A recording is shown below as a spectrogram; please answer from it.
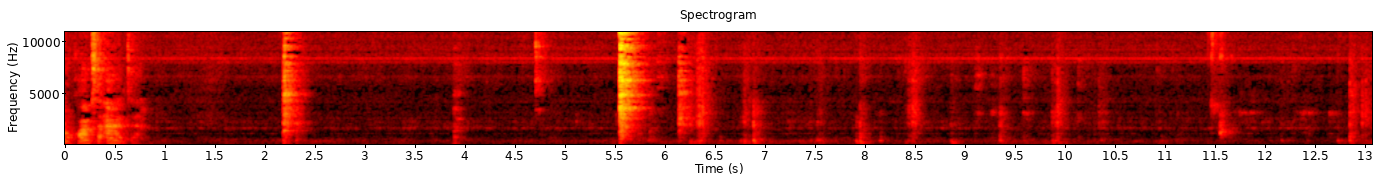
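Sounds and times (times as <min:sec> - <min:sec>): close-up chewing: 0:06.2 - 0:13.0.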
